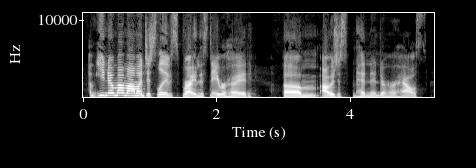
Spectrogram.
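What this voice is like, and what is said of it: Put-on Southern accent. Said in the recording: “I put on my Southern accent”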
